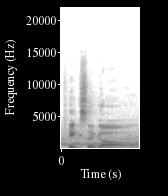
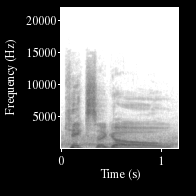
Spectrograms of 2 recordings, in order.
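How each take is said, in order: First: The voice sounds only a little excited. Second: The voice sounds moderately excited. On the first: "mildly excited" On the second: "slightly excited"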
